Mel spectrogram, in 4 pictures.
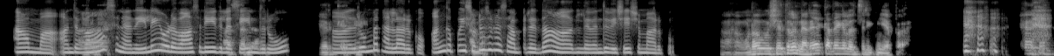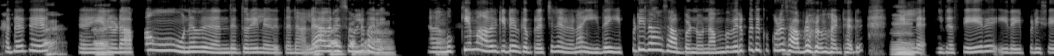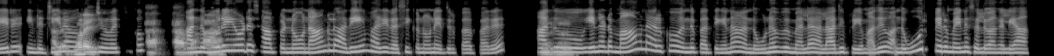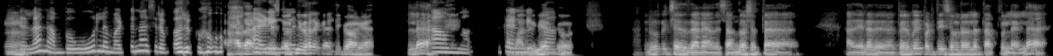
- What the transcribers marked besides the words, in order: other background noise; chuckle; laugh; unintelligible speech; laughing while speaking: "நம்ம விருப்பத்துக்கு கூடச் சாப்பிட விடமாட்டாரு. இல்ல"; tapping; drawn out: "அது"; laughing while speaking: "இதெல்லாம் நம்ம ஊர்ல மட்டும்தான் சிறப்பா இருக்கும் அப்டிங்குவாரு"; laughing while speaking: "அதான் இனிமே சொல்லி வேற காட்டிக்குவாங்க. இல்ல"
- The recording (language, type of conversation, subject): Tamil, podcast, ஒரு பாரம்பரிய உணவு எப்படி உருவானது என்பதற்கான கதையைச் சொல்ல முடியுமா?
